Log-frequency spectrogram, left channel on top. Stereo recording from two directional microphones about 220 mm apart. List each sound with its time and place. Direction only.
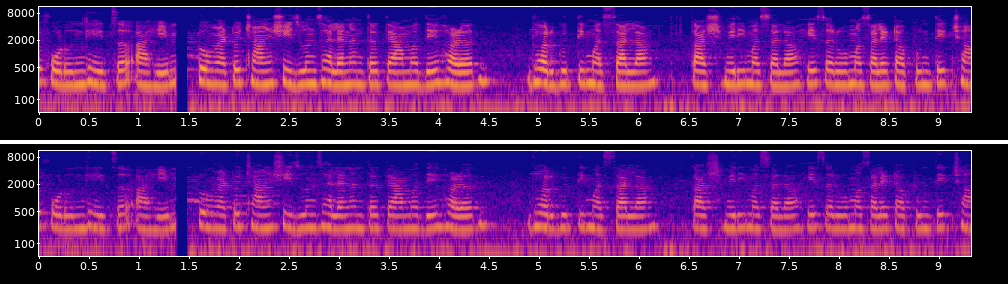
0.1 s a woman's voice: 35° left (ahead or behind)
